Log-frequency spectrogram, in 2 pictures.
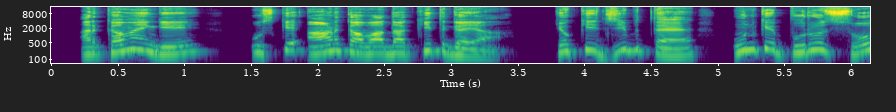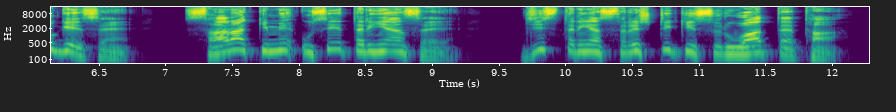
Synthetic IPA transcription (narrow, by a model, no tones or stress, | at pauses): ɐɾkɐʋɛ̃ɡe | ʊskeʔaːɽ̃k̬aʋaːd̪akɪt̪ɡɐja̰ | kjũːkid͡ʒɪbt̪ɛ | ʊnkepʊɾʊd͡ʒsoːɡesɛ̰ | saːɾakɪmeʔʊset̪ɐɾɪjãsɛ̰ | d͡ʒɪst̪ɐɾɪjãsɾɪsʈik̬isʊɾuaːt̪ːɛt̪ʰa̰ː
